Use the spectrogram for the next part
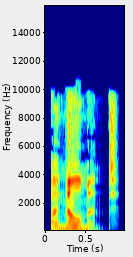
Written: annulment

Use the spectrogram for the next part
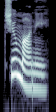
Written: chumani

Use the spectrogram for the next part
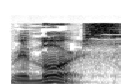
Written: remorse

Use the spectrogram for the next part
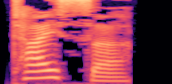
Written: taissa

